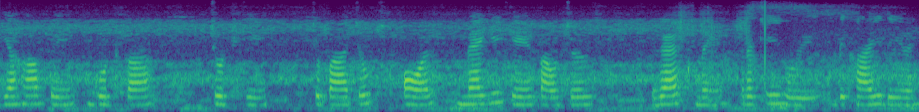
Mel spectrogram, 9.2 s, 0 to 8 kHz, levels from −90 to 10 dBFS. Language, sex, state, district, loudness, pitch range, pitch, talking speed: Hindi, male, Rajasthan, Bikaner, -19 LUFS, 205-225 Hz, 215 Hz, 115 wpm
